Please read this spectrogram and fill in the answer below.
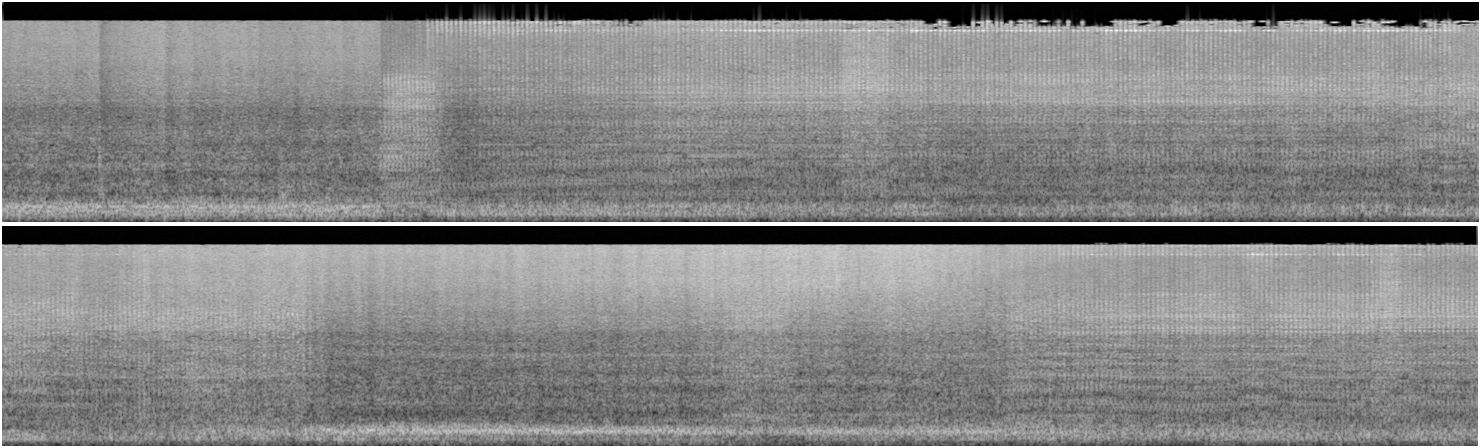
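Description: Pneumatic rivet guns hammering red-hot steel rivets into a ship's steel bottom plating, a loud, steady, rapid hammering that goes on without a break.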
